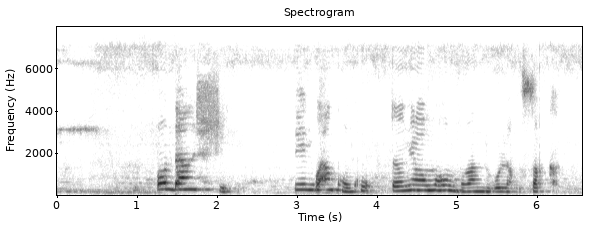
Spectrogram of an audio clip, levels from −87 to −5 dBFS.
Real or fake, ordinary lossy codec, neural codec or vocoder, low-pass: fake; Opus, 32 kbps; codec, 16 kHz, 4 kbps, X-Codec, HuBERT features, trained on balanced general audio; 7.2 kHz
